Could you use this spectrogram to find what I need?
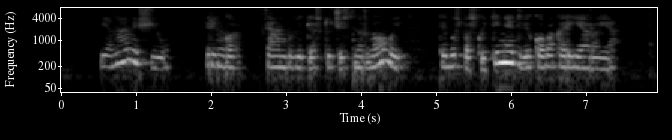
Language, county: Lithuanian, Utena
